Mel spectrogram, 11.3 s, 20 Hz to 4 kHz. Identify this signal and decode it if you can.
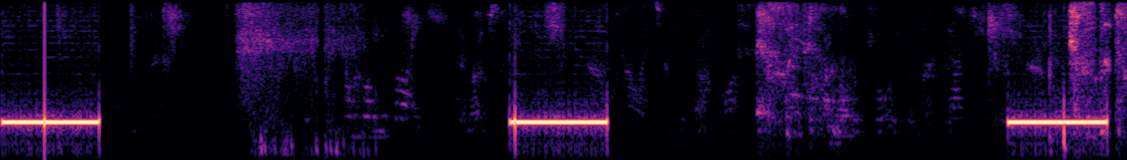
Ringback tone (Europe, 425 Hz), with speech.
